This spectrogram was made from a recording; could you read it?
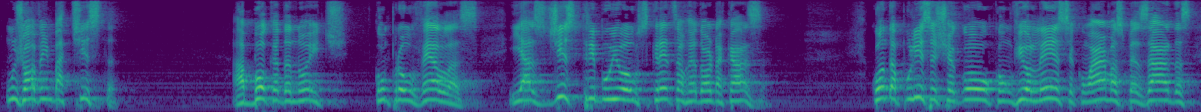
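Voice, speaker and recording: A man with a Brazilian Portuguese accent preaching a sermon as pastor, dramatic and rising to loud chanted cries. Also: sits high.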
